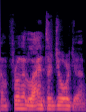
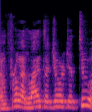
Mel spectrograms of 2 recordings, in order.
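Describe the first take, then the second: First: Said in the usual way. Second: High, excited discovery, retold; surprised delight. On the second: Boatman finding the swimmer shares his hometown, surprised delight. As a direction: exclaim the coincidence in a much higher pitch.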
